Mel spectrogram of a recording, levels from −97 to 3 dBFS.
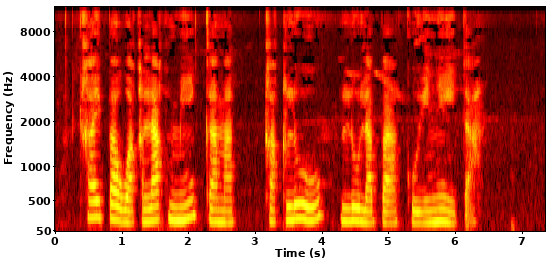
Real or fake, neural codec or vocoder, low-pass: fake; vocoder, 44.1 kHz, 128 mel bands every 256 samples, BigVGAN v2; 10.8 kHz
